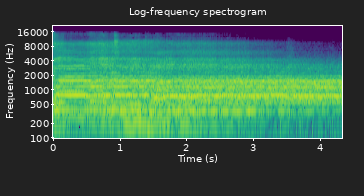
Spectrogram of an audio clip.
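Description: Live electronic song: a female singer's voice layered into held vocal harmonies, a new chord starting at the outset and sustained with no beat.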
